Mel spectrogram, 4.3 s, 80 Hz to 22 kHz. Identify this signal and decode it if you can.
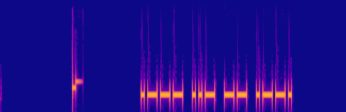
Morse code, heard as a keyed tone, about 31 wpm, 700 Hz. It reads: JUMP
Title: Sentences from Top 1300 Words - New Word Drill - 30wpm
